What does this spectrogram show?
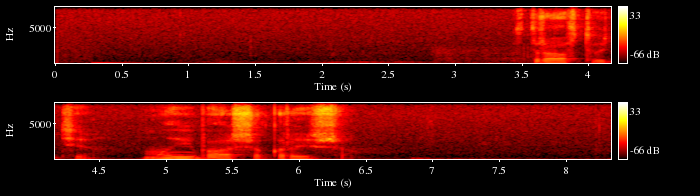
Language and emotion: Russian, sad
